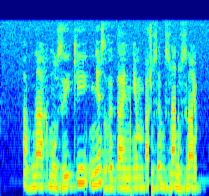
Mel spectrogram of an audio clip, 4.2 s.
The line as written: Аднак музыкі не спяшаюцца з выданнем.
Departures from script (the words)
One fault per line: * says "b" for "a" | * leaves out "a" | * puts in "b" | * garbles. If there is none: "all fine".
* leaves out "спяшаюцца"
* garbles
